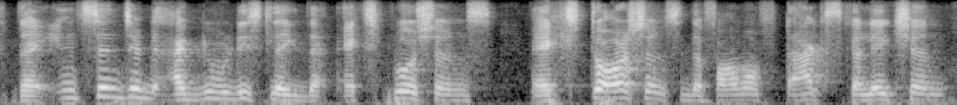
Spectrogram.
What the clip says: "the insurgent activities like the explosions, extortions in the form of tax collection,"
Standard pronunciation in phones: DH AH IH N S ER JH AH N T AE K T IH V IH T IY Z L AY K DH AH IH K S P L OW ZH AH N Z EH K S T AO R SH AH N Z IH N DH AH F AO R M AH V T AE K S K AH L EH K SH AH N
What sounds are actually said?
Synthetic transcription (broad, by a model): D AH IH N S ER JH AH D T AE K T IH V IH T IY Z L AY K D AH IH K S P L OW SH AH N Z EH K S T AO R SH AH N S IH N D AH F AO R M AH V T AE K S K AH L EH K SH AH N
